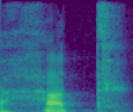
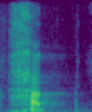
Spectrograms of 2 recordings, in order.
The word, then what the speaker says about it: H.O.T.: 하트. 핫 이렇게 발음해야죠. H.O.T. 핫.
